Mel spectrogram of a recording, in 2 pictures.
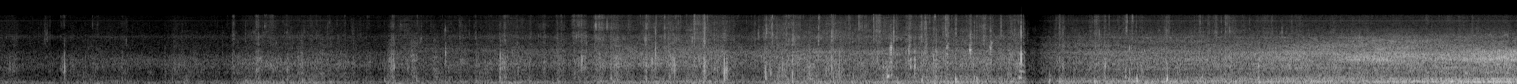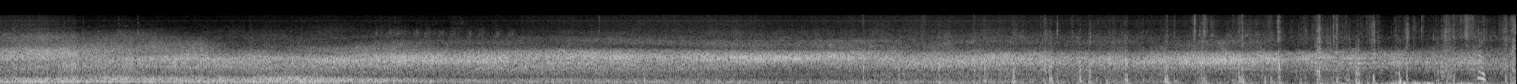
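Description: Hoofbeats of a horse being led in hand on dry grass. About halfway through, a loud steady rushing noise takes over.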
